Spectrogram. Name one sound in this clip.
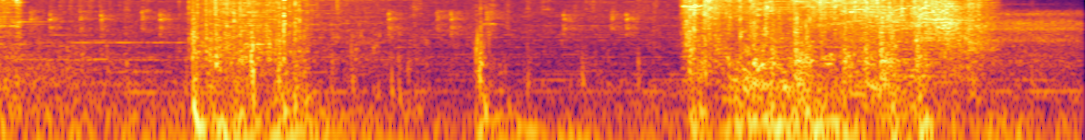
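Game spells burst and crack with magic impacts.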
